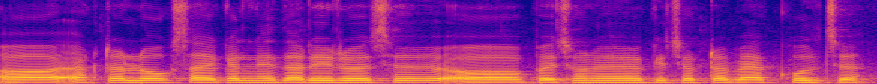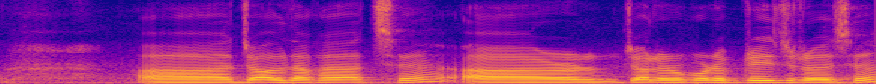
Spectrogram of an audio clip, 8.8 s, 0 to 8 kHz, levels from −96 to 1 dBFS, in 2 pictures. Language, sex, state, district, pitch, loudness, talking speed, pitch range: Bengali, male, West Bengal, Paschim Medinipur, 160 Hz, -13 LUFS, 150 wpm, 150-170 Hz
